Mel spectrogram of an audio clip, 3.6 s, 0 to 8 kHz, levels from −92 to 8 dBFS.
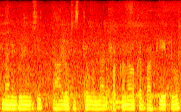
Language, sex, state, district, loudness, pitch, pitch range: Telugu, male, Andhra Pradesh, Sri Satya Sai, -14 LUFS, 105 Hz, 100-105 Hz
